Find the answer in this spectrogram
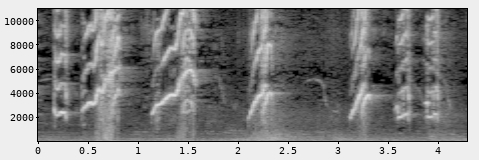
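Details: An oriental magpie-robin sings as a lure to trigger song in a silent bird: rapid, high, rising whistled sweeps in dense bursts, then a few short chips, clean and loud.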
